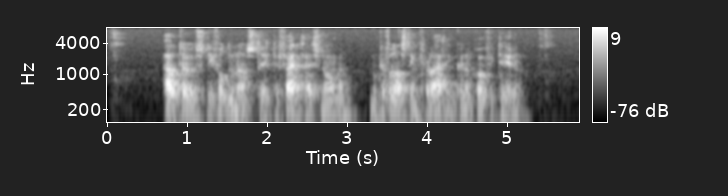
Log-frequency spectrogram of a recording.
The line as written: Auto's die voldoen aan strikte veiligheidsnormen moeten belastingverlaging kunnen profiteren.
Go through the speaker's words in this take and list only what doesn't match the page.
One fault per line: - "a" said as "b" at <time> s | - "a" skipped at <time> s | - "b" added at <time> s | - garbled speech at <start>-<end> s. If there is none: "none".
none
